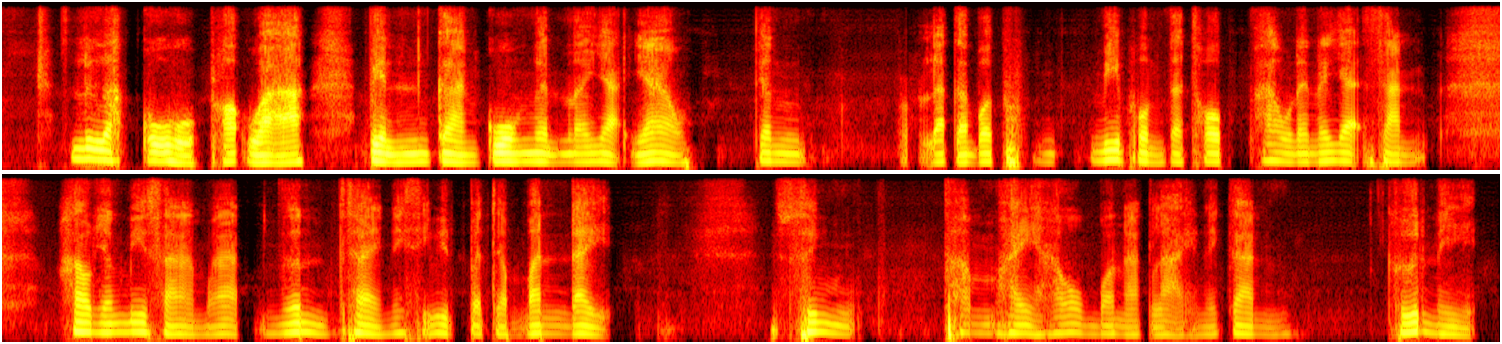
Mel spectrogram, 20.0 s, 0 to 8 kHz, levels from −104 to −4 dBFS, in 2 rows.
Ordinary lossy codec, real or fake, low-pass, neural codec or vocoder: none; fake; 7.2 kHz; codec, 16 kHz in and 24 kHz out, 0.8 kbps, FocalCodec, streaming, 65536 codes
